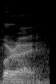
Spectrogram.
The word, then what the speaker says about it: pariah: इसका उच्चारण जो वर्ड है ये है PARIAH, पराय. इसका उच्चारण क्या होता है, पराय होता है. ठीक है, ध्यान से याद रखना है, इसका उच्चारण पराय होता है।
